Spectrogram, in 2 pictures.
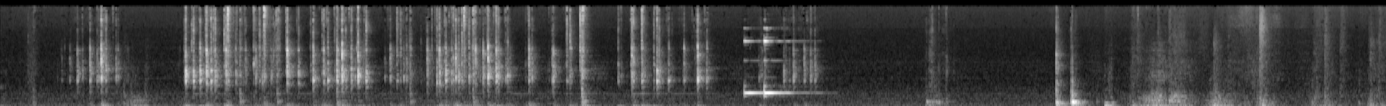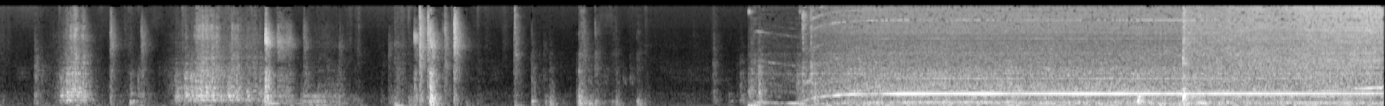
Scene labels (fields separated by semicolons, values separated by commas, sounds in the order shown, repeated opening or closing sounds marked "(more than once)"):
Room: office; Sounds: keyboard typing, phone ringing, footsteps, vacuum cleaner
